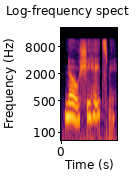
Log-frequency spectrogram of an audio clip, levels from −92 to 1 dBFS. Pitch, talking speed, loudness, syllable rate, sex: 215 Hz, 225 wpm, -17 LUFS, 5.3 syllables/s, female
